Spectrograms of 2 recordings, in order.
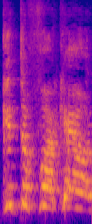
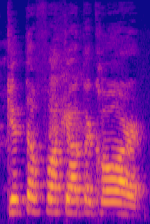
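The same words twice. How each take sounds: First: High-pitched retold shout; exasperated mock yell. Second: Slow, mildly raised mock command; acted order. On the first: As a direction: act out losing patience with a scene partner. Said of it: "supposed to, like, yell". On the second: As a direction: retell an acted line, slightly projected and measured. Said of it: "I look at Leandro and I go".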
